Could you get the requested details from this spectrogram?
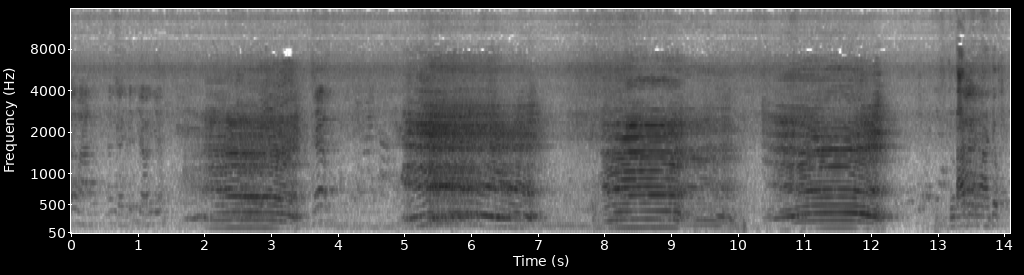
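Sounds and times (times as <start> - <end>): cattle mooing: 1.6 - 3.6, 4.9 - 7.2, 8.0 - 12.4.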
